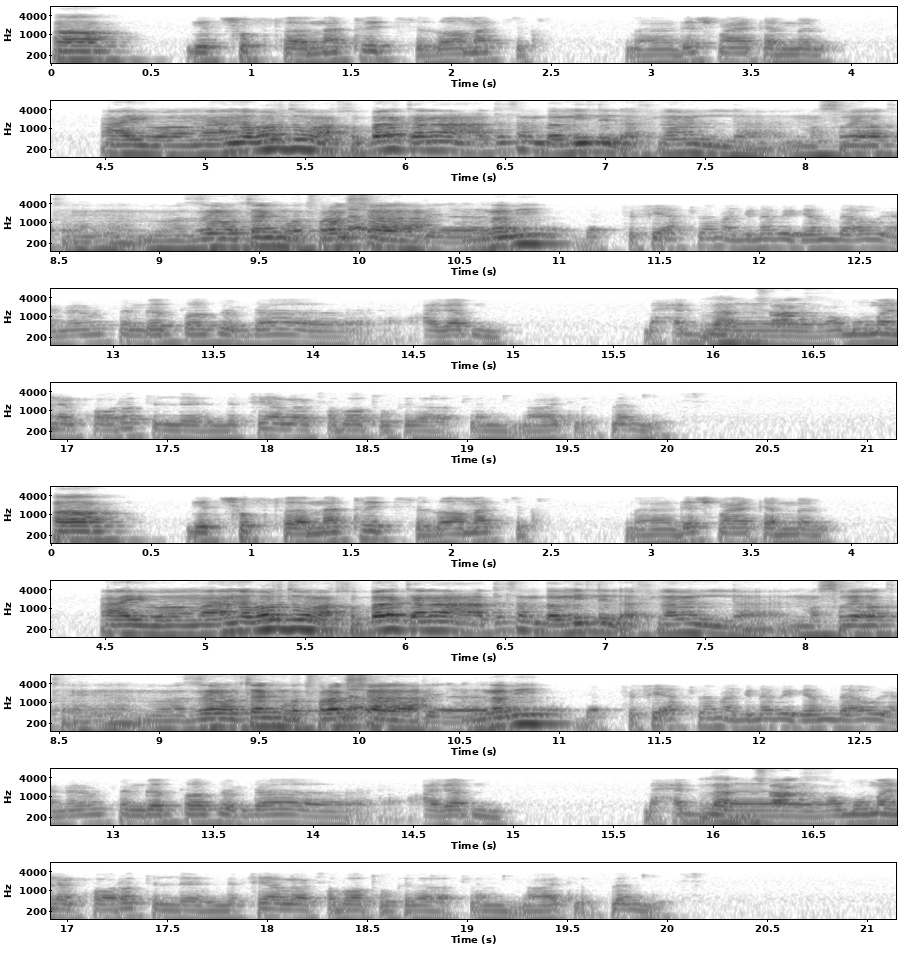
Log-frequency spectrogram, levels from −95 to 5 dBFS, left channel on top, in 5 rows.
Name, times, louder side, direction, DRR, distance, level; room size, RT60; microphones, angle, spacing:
voice 1, 0.0-0.4 4.5-11.0 15.9-16.4, right 3 dB, 85° right, 0.7 m, -29 dB
voice 2, 0.7-2.2 2.9-3.9 9.9-14.9 15.7-20.0, right 3 dB, 20° right, 0.5 m, -40 dB
2.1 x 2.0 x 3.4 m
head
